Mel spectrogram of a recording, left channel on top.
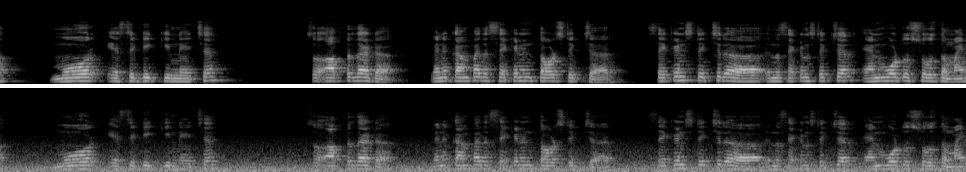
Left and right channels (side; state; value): right; noise; rumble, 3 dB below the sound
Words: more acidic in nature. So after that, when you compare the second and third structure, in the second structure NO2 shows the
